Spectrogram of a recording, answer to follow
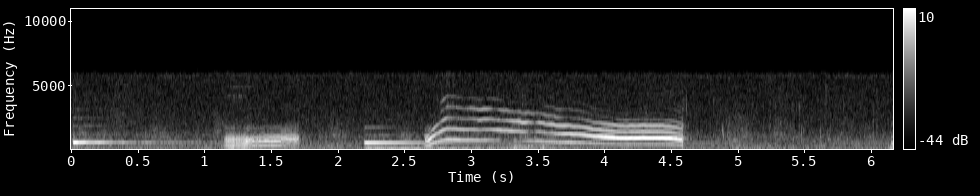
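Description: Domestic cat meowing: a short meow about a second in, then a long drawn-out meow that rises sharply and slides slowly down in pitch over about two seconds before stopping abruptly.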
